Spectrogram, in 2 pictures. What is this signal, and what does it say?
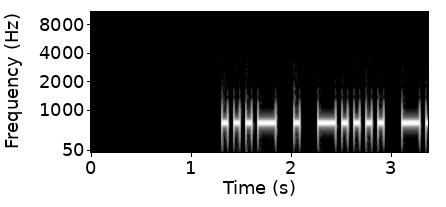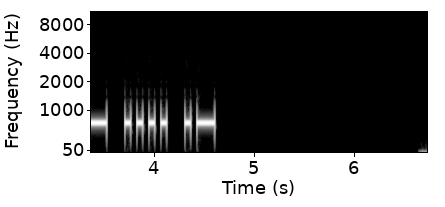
Morse code, heard as a keyed tone, about 20 wpm, 700 Hz. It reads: VE6MHA
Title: DXCC-100 Call Signs - 6 Characters - 20wpm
